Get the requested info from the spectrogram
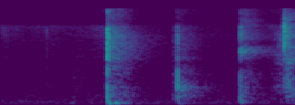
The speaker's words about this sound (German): Und diese Klatsch Klatschgeräusche nerven euch wahrscheinlich auch.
